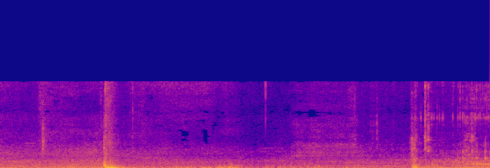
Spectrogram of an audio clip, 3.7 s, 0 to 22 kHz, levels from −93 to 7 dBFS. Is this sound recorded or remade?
recorded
